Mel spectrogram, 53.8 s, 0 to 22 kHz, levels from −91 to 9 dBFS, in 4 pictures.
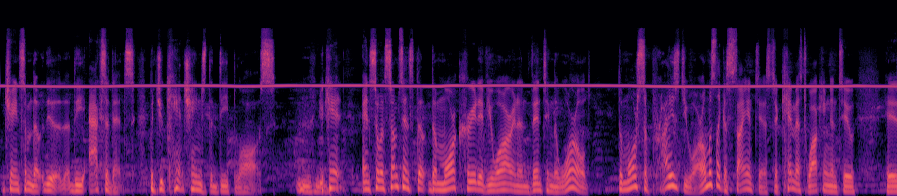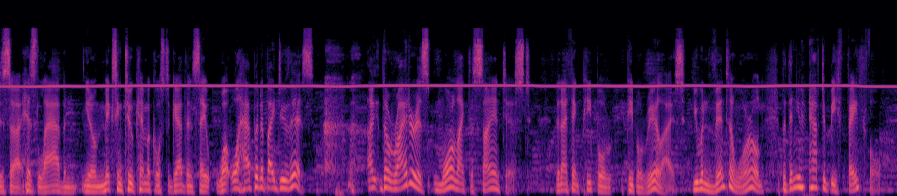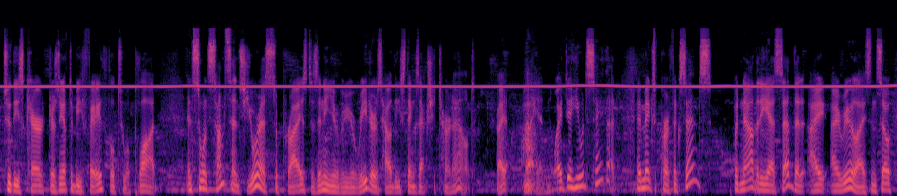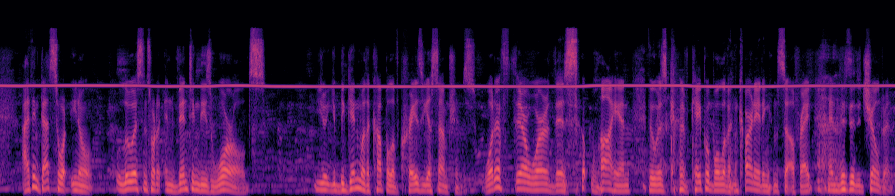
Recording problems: high-pitched whine; loud; throughout; 3.5 kHz, 6 dB below the speech
background chatter; faint; throughout; 4 voices, 25 dB below the speech

